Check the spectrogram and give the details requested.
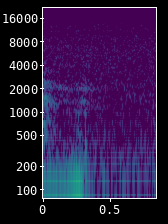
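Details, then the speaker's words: A single low, soft snoring rumble from a sleeping dog, heard faintly in the background of a quiet room; dog snoring. "I do apologize if you can hear a snoring dog in the background"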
